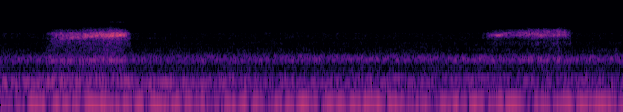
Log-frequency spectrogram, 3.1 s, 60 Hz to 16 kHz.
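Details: At a nest at night on September 6, 2011, during a food delivery, an owl gives two loud, harsh hissing bursts about two seconds apart against a steady low background hum.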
